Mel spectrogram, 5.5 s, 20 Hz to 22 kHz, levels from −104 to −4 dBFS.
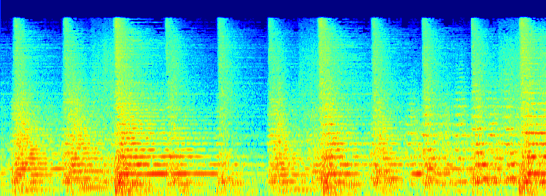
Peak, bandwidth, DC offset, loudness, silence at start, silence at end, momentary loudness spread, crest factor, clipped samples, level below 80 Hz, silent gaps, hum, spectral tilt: -4 dBFS; 16.5 kHz; under 0.1%; -23 LUFS; 0 s; 0 s; 7 LU; 18 dB; under 0.1%; -40 dBFS; none; none; -5 dB/octave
